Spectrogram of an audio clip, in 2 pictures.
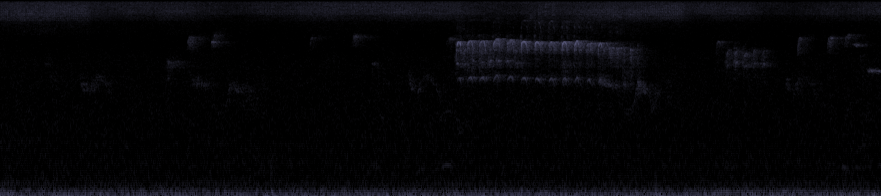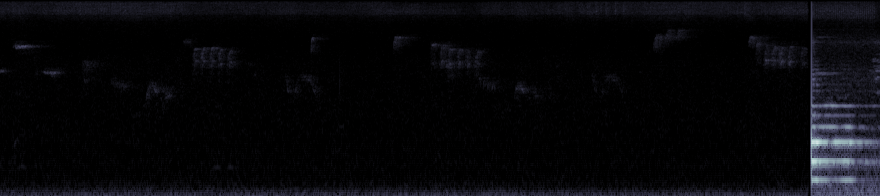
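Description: Near silence outdoors, broken by a faint, rapid, high bird trill about four to six seconds in and a few faint chirps a little later. Near the end a loud held tone with several overtones cuts in suddenly.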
